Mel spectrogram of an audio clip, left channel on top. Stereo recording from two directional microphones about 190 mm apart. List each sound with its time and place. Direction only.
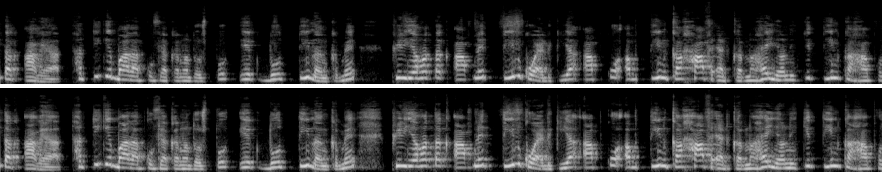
0.0 s speech: 35° right (ahead or behind)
